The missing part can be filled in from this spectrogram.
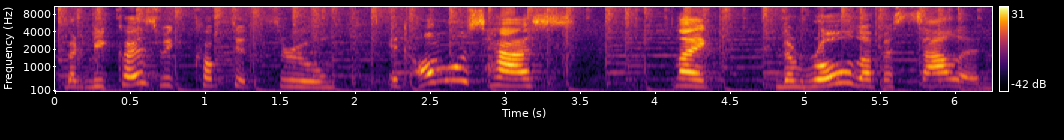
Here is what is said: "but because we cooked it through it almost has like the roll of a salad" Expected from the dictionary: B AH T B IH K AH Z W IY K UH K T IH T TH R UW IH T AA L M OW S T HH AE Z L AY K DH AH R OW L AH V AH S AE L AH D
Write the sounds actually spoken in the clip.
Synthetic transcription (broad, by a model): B AH T B IH K AH Z W IY K UH K T IH T TH R UW IH T AA L M OW S T HH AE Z L AY K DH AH R OW L AH V AH S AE L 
